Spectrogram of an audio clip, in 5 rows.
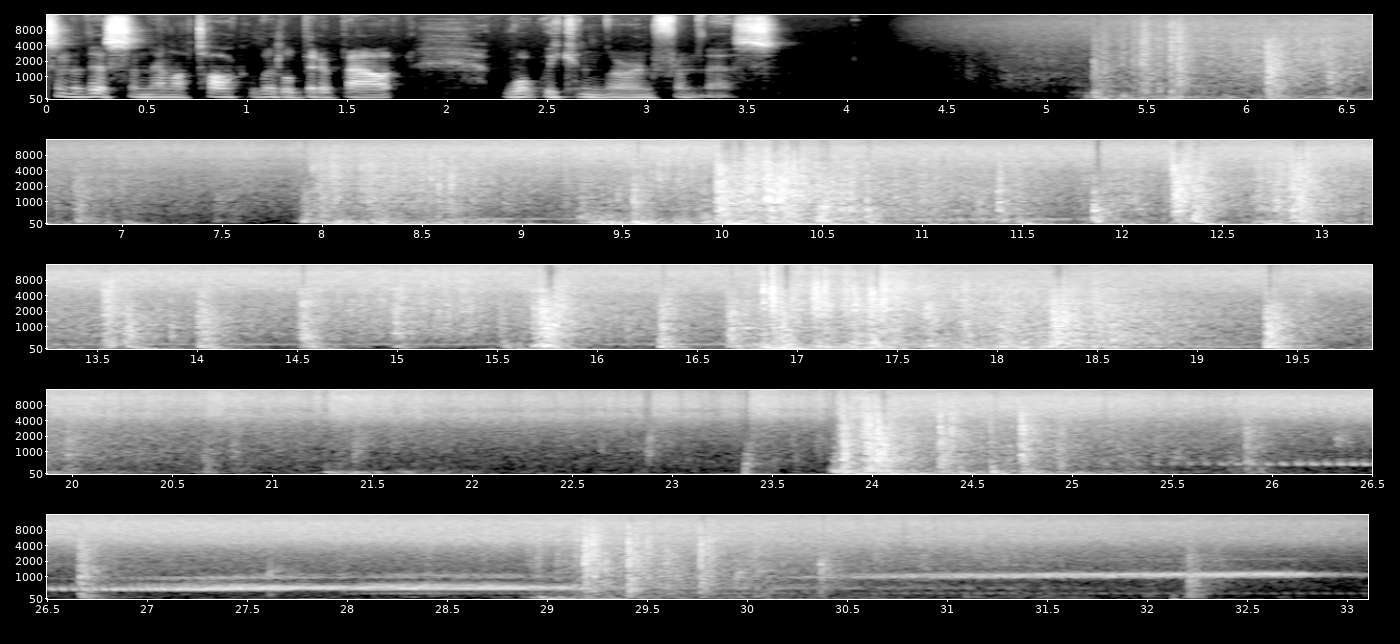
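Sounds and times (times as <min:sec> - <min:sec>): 
speech: 0:00.0 - 0:03.7
steady crackling fizz of glacier ice: 0:04.5 - 0:33.0
glacier ice calving, cracks and rumbles above and below water: 0:05.1 - 0:22.0, 0:22.8 - 0:31.4
softer warbling tonal sound: 0:07.8 - 0:20.7, 0:24.1 - 0:33.0.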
